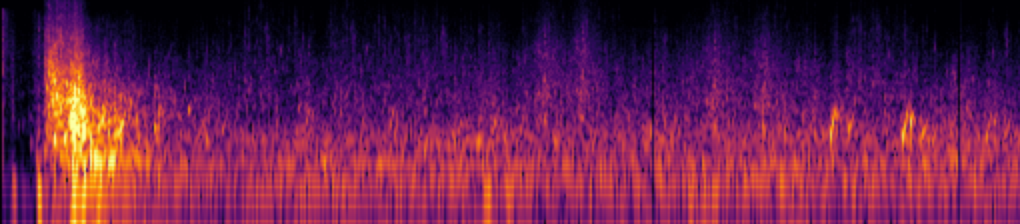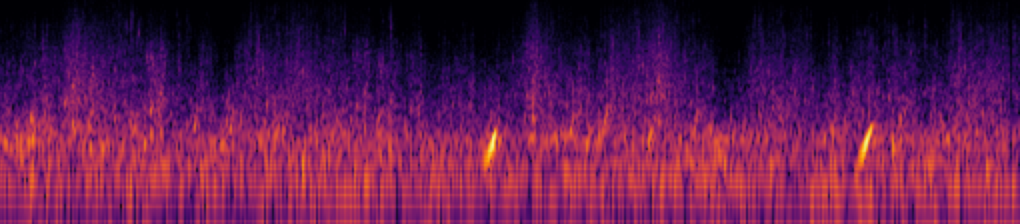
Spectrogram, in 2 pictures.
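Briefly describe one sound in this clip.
A muffled underwater ambience rumbles and bubbles.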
